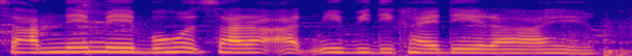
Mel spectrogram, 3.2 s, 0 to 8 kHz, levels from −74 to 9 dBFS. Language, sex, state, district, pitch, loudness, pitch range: Hindi, female, Arunachal Pradesh, Longding, 210 Hz, -17 LUFS, 195-225 Hz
